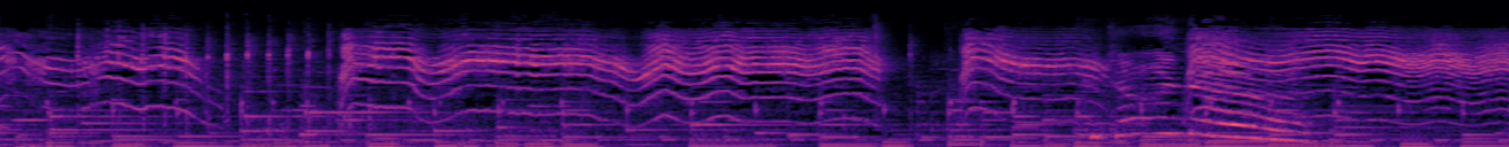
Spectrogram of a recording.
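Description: A spotted cat giving a run of long, high, wavering cries, each several seconds long with short breaks between, while a bowl of wet food is held out to it. Background music plays underneath.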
